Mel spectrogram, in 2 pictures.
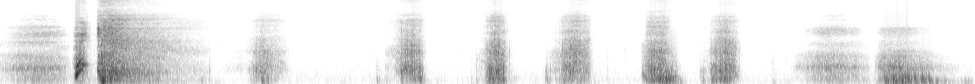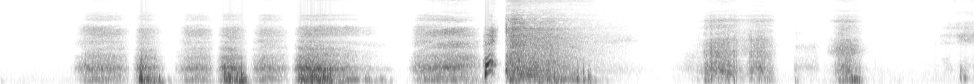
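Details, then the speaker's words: Repeated sneezes with sharp inhaled gasps and short bursts from a person with a head cold, nose itching and dripping, worsening; sneeze. "Just need to rub my nose up against something. I need to sneeze again."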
